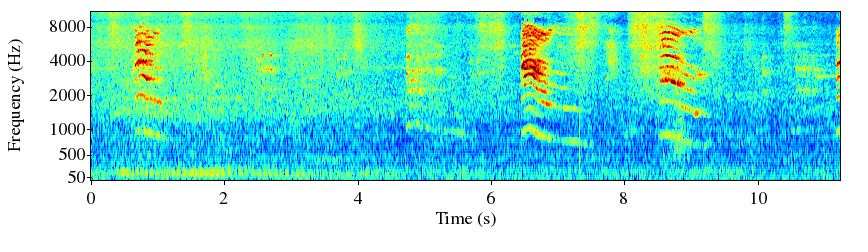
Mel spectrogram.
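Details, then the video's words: Domestic cat meowing several times, short downward-sliding harmonic calls spaced a couple of seconds apart, over a steady low rumbling hum. "my cat original sound and reaction"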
